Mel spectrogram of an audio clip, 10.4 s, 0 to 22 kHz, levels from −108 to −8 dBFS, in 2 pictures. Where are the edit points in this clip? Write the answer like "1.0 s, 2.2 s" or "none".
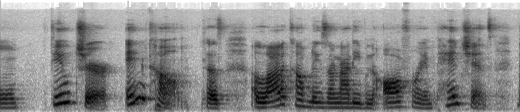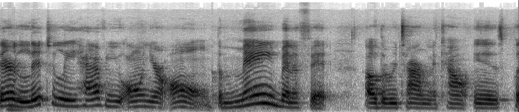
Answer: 1.9 s, 7.4 s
